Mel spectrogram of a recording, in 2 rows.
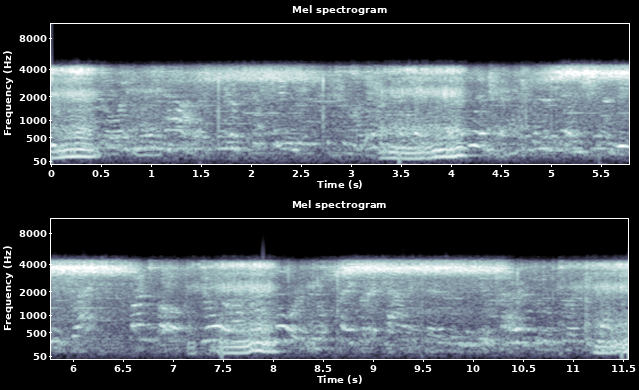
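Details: Snoring in an adult man: loud, continuous, rattling snores with snorting breaths, about 16 a minute; heavy snoring.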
